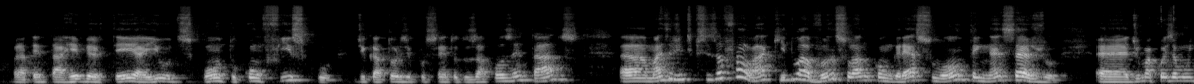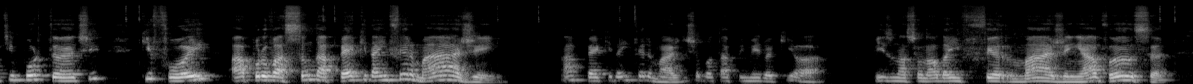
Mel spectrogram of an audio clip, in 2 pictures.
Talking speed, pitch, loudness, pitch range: 140 wpm, 165 Hz, -22 LUFS, 135-195 Hz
